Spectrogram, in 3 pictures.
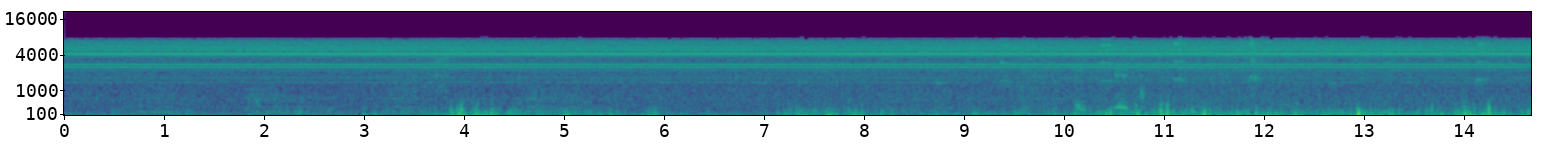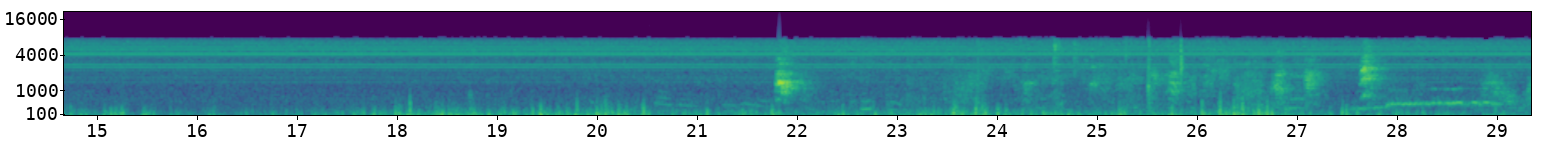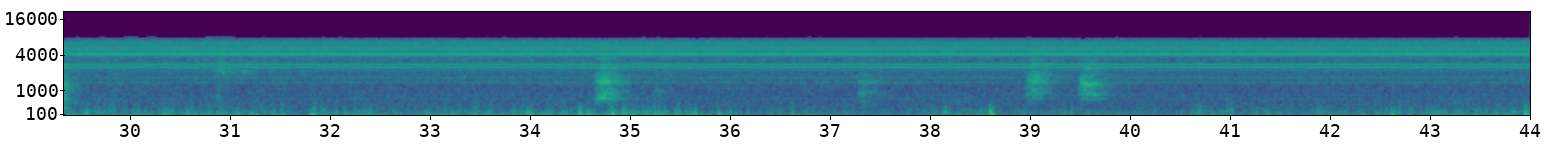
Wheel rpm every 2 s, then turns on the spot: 0, 0, 0, 0, 0, 0, 0, 0, 0, 0, 0, 0, 0, 0, 0, 0, 0, 0, 0, 0, 0, 0.
none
